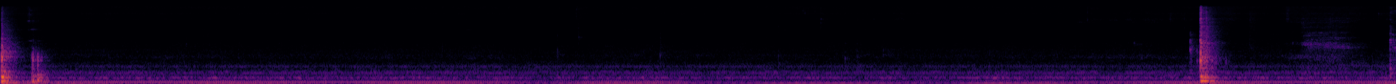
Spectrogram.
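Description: Low, steady room hum with faint handling of soap embeds in a silicone mold, and one short sharp sound about nine seconds in.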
